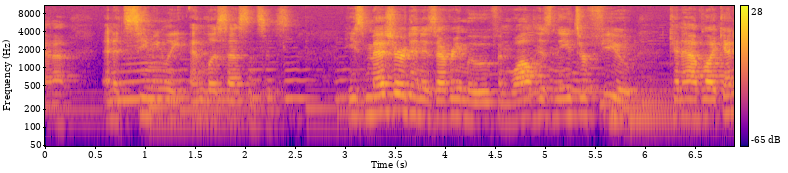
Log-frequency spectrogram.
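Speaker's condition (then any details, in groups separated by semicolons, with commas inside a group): No condition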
